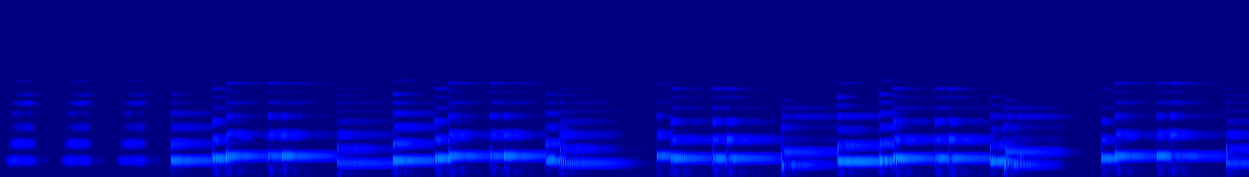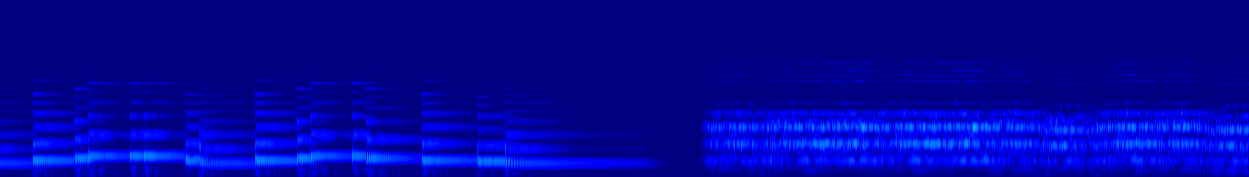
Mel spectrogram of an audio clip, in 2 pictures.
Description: ALTO STUDY

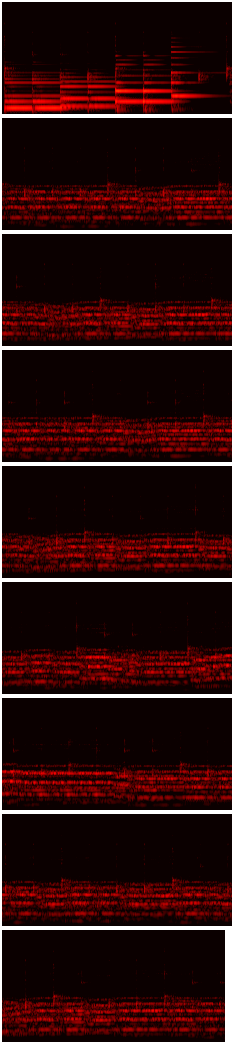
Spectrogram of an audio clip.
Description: ALTO Study

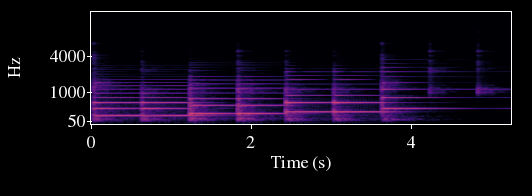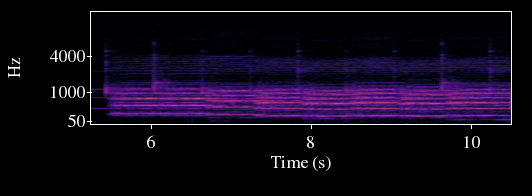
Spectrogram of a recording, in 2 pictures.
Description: Im Marching Marching TENOR STUDY

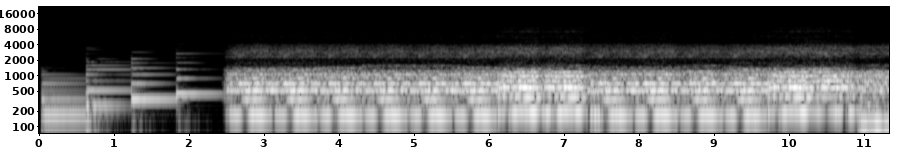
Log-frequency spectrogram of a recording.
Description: Twards a World BASS STUDY

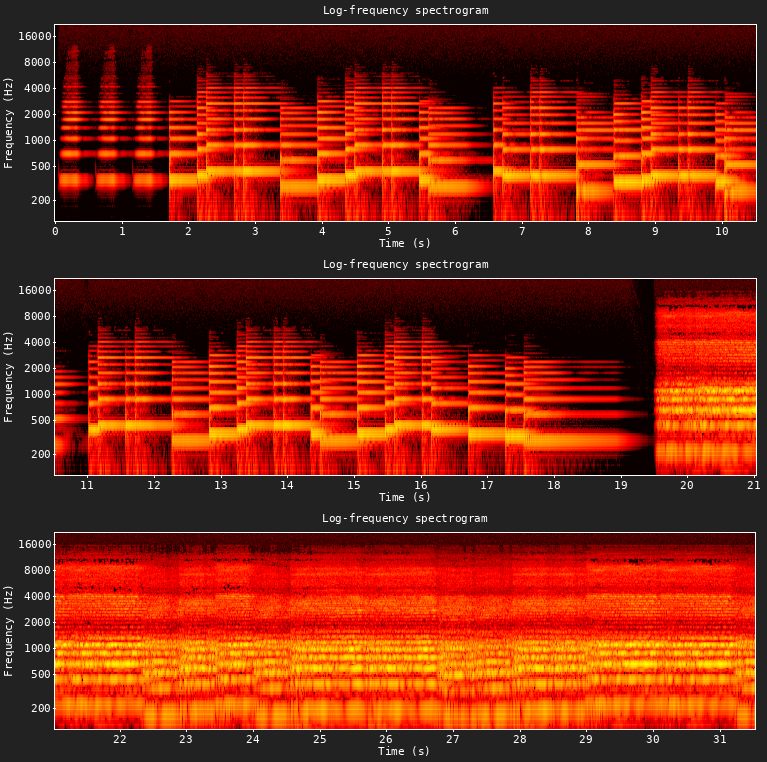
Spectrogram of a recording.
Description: TENOR STUDY

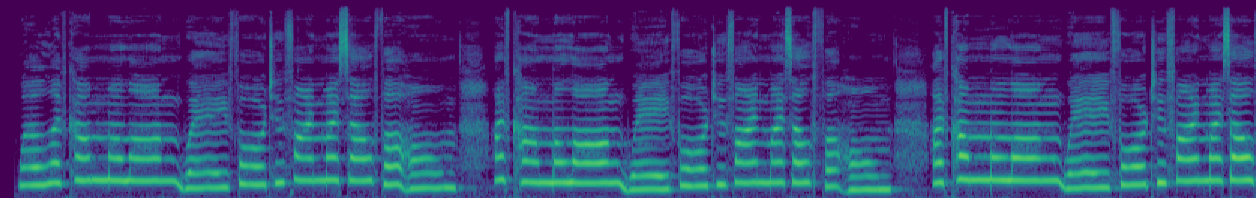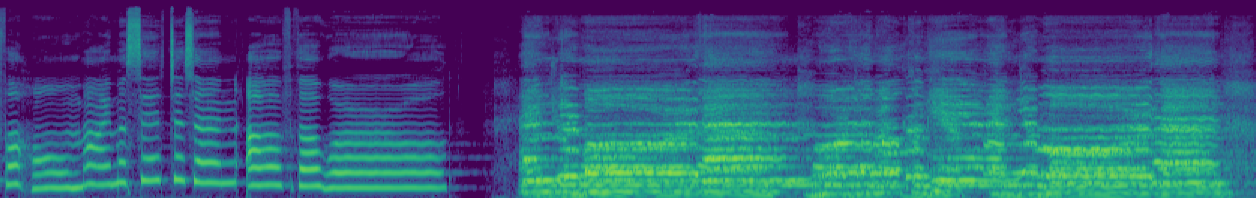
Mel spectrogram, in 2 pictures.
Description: PEACE CHOIR

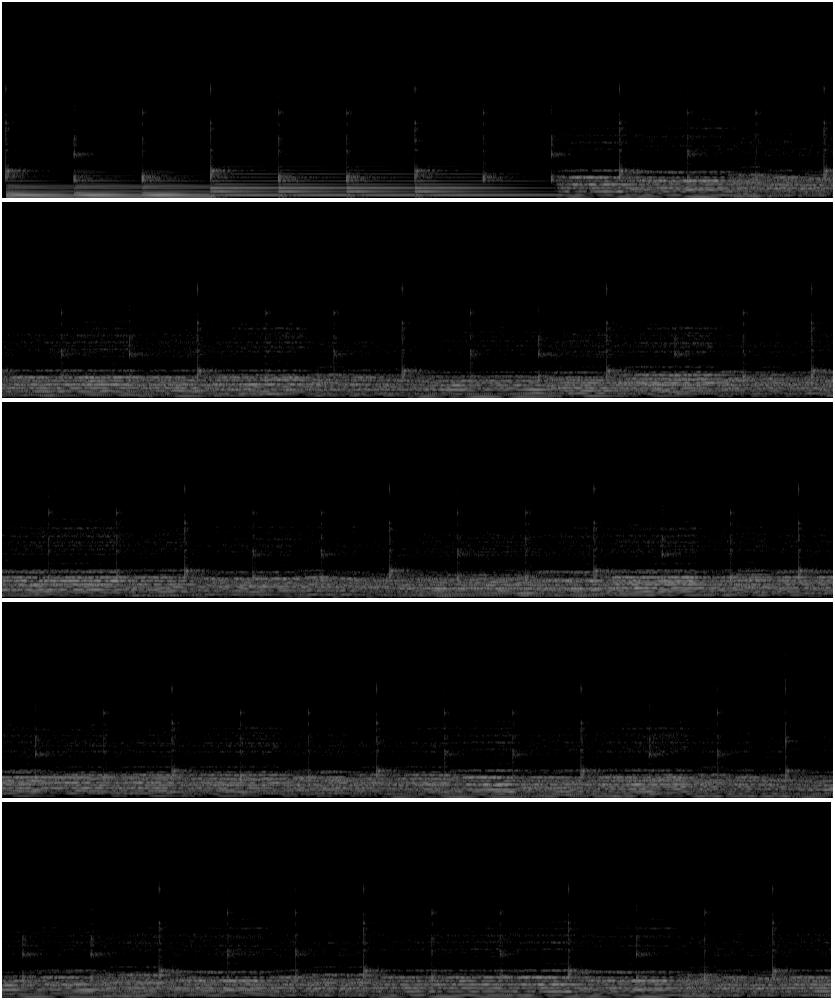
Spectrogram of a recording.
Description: Relieving Suffering SATB STUDY

